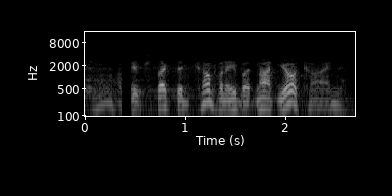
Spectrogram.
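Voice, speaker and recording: A man's voice: mid-range voice, sing-song, normal speed, very noisy. A man playing a cynical, wisecracking hard-boiled investigator in 1940s radio drama style, with slangy, clipped delivery. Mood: wry, guarded. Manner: sardonic, slangy, clipped tough-guy delivery. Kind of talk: 1940s radio detective drama acting and narration. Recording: tinny old-time radio recording with music.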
